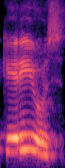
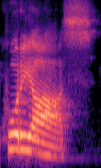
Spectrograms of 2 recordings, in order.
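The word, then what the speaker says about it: κύριος: whether Catholic or Protestant, they don't pronounce it Es. They pronounce it Heis. They don't say Kyrios. They say Kurios.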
